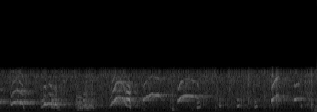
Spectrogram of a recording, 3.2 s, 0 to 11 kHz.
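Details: Maltese puppies 24 days old, five littermates playing together indoors; dense high squeaky whines and yelps, arched rising-falling notes overlapping almost continuously.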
